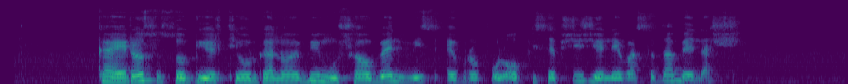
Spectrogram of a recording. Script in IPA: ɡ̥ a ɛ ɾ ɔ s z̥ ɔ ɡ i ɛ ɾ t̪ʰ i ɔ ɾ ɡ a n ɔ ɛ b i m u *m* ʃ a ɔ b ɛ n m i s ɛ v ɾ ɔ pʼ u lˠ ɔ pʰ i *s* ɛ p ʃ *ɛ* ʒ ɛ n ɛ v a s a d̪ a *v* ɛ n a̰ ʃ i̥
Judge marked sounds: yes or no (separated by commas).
no, yes, no, yes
